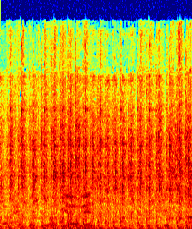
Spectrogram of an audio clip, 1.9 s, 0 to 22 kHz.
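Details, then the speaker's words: Honda CT110 postie bike engine on a replacement test carburettor, cam chain already adjusted: fast idle with steady light tapping knock, then stalls; cause not yet found. "not a happy engine. It's got some serious noise coming out of there, so I'll keep it off. It's stalled, but it's got a knock in it."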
